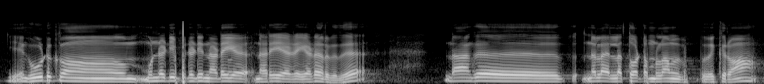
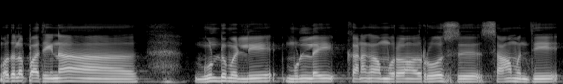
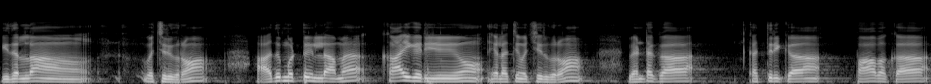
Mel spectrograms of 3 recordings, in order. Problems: background sounds at intervals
